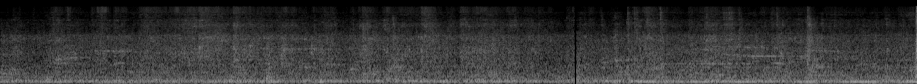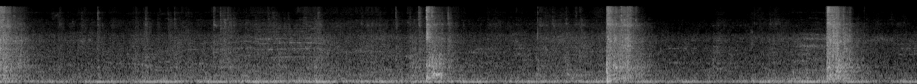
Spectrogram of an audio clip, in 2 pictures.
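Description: Steady hum of a large warehouse store while a shopping cart is pushed along, with four short sharp clatters in the second half.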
